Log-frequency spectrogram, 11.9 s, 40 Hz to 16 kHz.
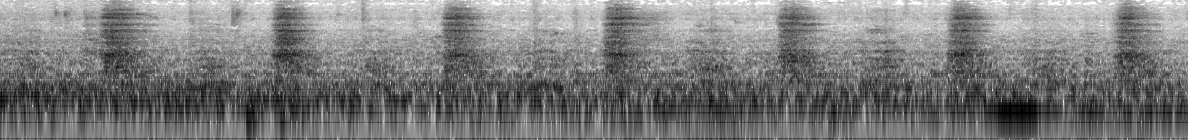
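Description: A woman's faint, rhythmic exhaled breaths, seven in all about 1.7 seconds apart, one with each wall push-up.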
